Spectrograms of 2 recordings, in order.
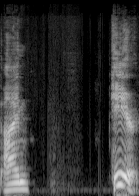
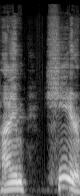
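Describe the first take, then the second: First: There is a long pause before 'here'. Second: There is a short pause before 'here'. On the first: The speaker calls it wrong. "That was a little bit too long of a pause" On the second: The speaker calls it right. "you could also say I'm here"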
